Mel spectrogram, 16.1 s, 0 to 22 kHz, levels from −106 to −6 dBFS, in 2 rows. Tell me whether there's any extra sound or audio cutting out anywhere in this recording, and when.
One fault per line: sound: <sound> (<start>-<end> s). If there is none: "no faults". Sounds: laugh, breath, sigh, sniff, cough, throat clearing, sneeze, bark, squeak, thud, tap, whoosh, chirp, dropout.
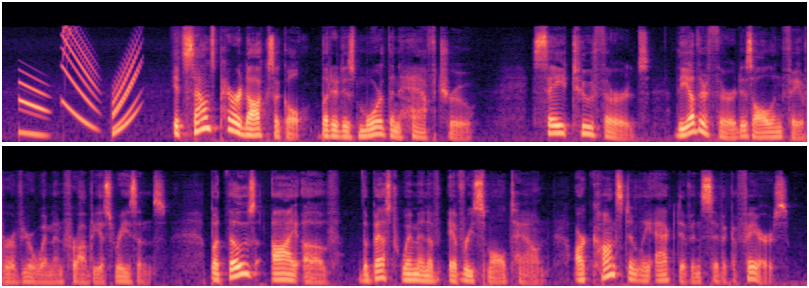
sound: chirp (0.2-1.4 s)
